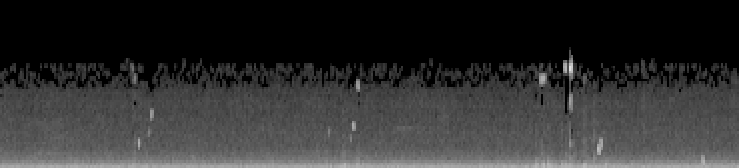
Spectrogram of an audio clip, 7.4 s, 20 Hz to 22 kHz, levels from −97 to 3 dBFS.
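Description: An everyday-sound recording that comes across dull and gurgly throughout, likely MP2 compression at a low rate, something like 80 kbps, with upper sub-bands dropping out and the rest coarsely quantised. On top of that there's DAB burbling, short blips of noise in single sub-bands from bit errors (well under one percent) reaching the MP2 frames, at 1.30–1.52 s, 3.17–3.67 s, 5.33–6.05 s and 7.00–7.17 s.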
